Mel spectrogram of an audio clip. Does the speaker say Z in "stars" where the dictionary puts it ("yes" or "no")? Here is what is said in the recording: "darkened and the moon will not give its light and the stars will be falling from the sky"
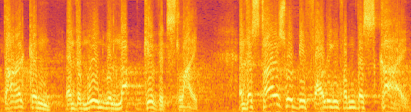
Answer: yes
